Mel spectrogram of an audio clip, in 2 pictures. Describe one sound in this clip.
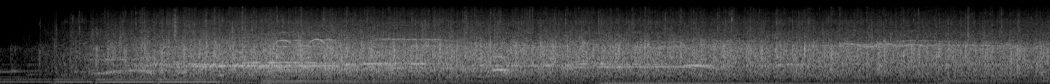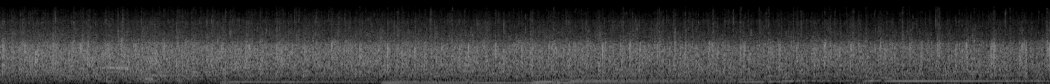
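A large audience applauds loudly in a big echoing hall.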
